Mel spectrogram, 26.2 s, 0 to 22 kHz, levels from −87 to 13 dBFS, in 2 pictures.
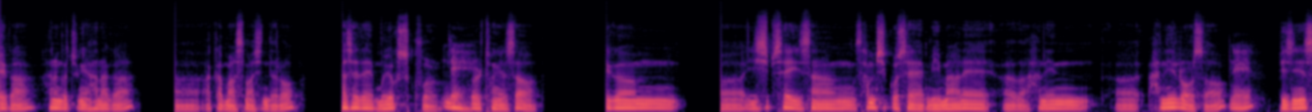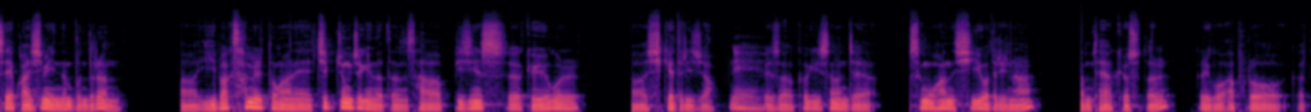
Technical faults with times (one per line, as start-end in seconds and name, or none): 1.68-1.75 clipped start after a pause
3.35-3.42 clipped start after a pause
5.99-6.06 clipped start after a pause
7.13-7.21 clipped start after a pause
14.85-14.93 clipped start after a pause
19.36-19.44 clipped start after a pause
22.15-22.22 clipped start after a pause
23.85-23.93 clipped start after a pause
